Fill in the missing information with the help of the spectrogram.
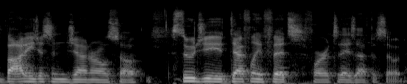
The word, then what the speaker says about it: suji: Today's Lessons is going to be the Japanese word for muscle, and that is suji. Suji is spelled S-U-J-I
